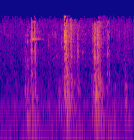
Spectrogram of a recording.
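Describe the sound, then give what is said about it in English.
An unlatched door being opened: three fairly soft mechanical clunks and rattles spaced about half a second apart, then a faint final click, with no voices. “Now look, shut up and open that door.”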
